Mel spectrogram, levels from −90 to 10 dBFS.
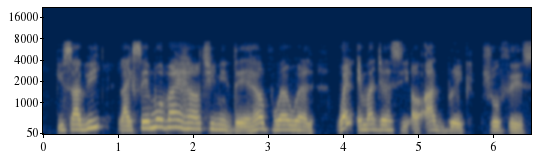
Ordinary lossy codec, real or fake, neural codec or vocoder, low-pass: none; fake; codec, 24 kHz, 6 kbps, HILCodec; 7.2 kHz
